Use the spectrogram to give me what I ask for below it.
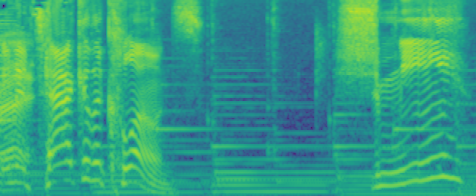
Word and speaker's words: Shmi: In Attack of the Clones, Shmi, I think it's pronounced Shmi Skywalker.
